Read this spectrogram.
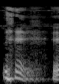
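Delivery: short embarrassed giggle. Acted. Student giggles to teacher before confessing, shy giggle.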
